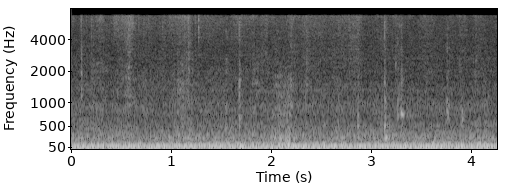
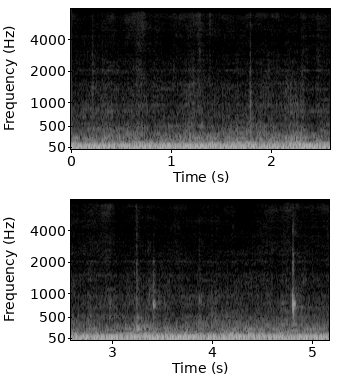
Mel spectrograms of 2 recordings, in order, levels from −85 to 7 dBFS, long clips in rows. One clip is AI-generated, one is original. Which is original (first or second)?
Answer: first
